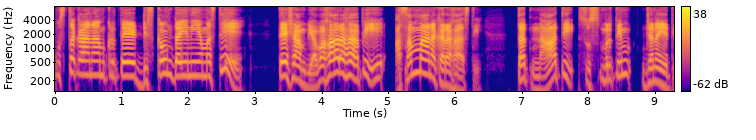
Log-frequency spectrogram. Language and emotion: Sanskrit, disgusted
